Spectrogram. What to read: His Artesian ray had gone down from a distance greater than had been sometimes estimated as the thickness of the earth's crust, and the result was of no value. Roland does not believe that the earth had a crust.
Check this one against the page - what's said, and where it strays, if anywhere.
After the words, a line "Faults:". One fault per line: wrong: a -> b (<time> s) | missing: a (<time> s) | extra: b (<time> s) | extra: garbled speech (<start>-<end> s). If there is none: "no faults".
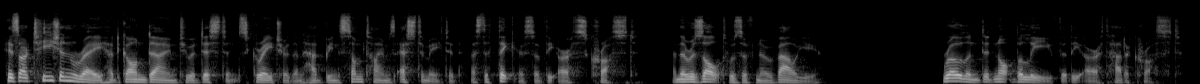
His Artesian ray had gone down to a distance greater than had been sometimes estimated as the thickness of the earth's crust, and the result was of no value. Roland did not believe that the earth had a crust.
Faults:
wrong: from -> to (1.8 s)
wrong: does -> did (9.8 s)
